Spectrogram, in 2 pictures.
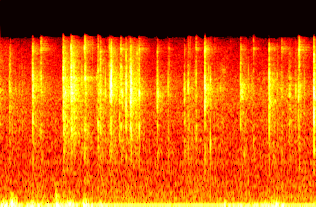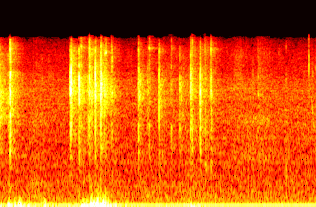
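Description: Computer keyboard typing: a quick run of key presses as a password is typed into a web form, with a louder clatter of keys about four seconds in. The keystrokes stop a little after five seconds, leaving a low steady hum.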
